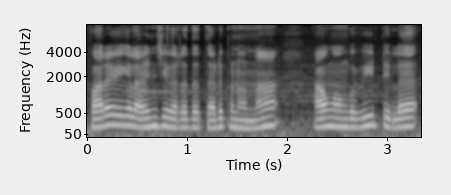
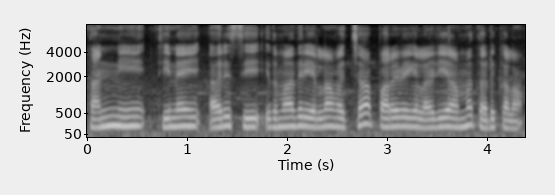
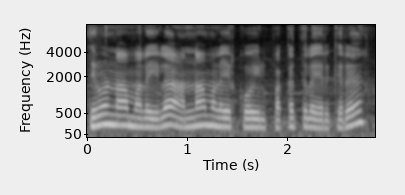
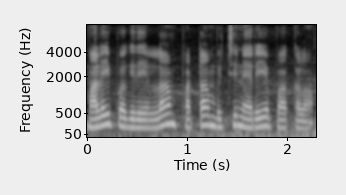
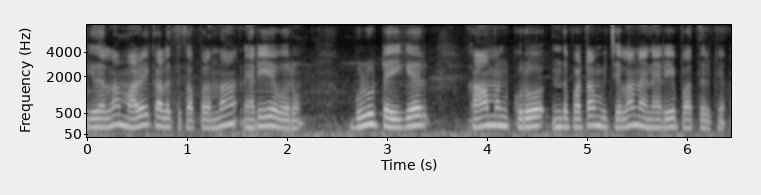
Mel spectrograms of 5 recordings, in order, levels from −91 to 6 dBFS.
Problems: none marked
